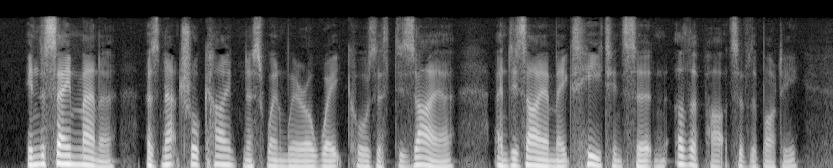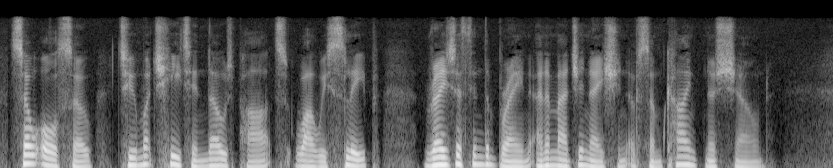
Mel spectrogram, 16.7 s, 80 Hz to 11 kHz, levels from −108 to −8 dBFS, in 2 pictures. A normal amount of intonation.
Yes: average, 4.6 semitones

